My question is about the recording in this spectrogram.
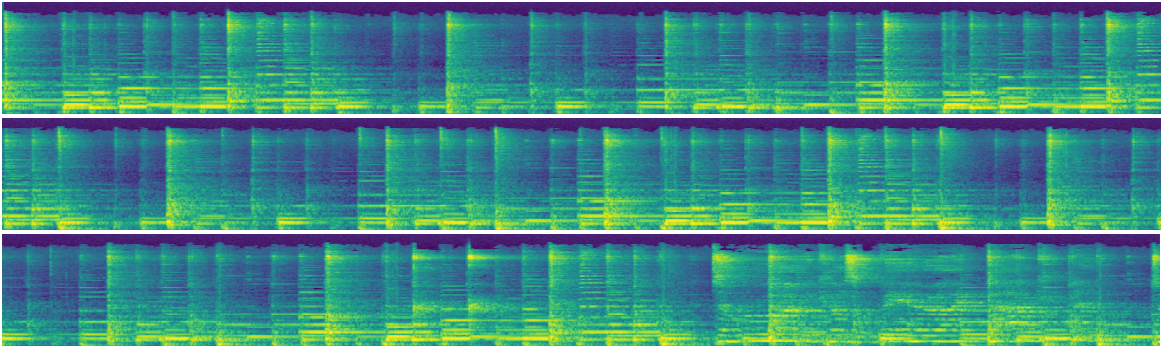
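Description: Acoustic-electric ukulele picking a short melodic riff that repeats over and over, each pass opening with a sharp accent about every second and a half.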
